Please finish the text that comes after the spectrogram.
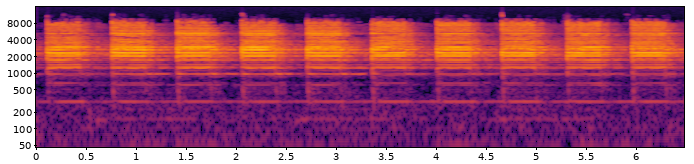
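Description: An alarm clock rings in a loud, regular pattern of about nine evenly spaced electronic beeping bursts, each lasting roughly half a second, with no voices.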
